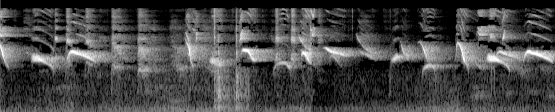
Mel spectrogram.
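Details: Green-winged saltator (Saltator similis), a captive-bred mutation bird, singing rapid, tumbling runs of loud whistled notes that slide downward and follow one another with hardly a pause.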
